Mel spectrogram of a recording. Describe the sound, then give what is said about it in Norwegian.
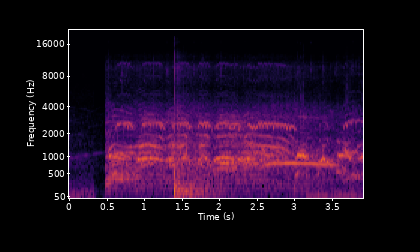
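A busy outdoor crowd in Brazil cheers and shouts, celebrating with fireworks as the former president is jailed for corruption in 2018; one sharp firework bang cracks out early on over the steady noise of the celebration. “feirer med fyrverkeri da den tidligere presidenten blir fengslet for korrupsjon i 2018.”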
